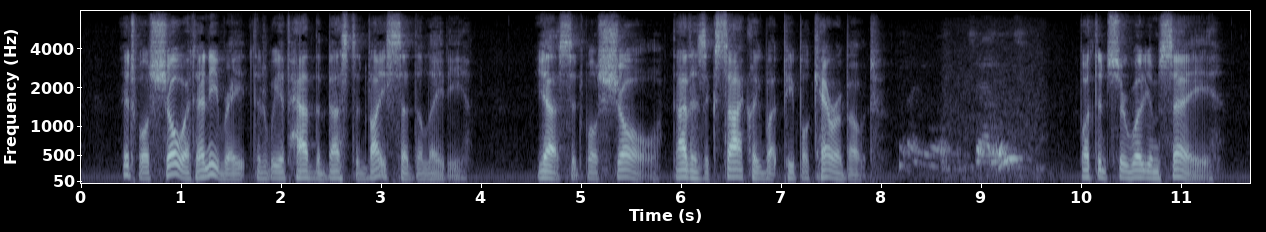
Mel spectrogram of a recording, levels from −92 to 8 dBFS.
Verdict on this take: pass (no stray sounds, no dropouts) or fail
fail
